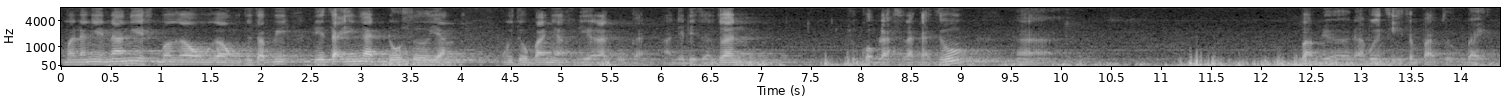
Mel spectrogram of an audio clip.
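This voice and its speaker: Male Malaysian preacher, low gravelly voice, echoey hall, audible noise behind. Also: fairly even intonation, unhurried, long pauses. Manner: pleading, rising to fervent cries in prayers. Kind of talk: mosque dawn lecture. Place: large mosque hall. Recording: echoey mosque hall recording with background noise.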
